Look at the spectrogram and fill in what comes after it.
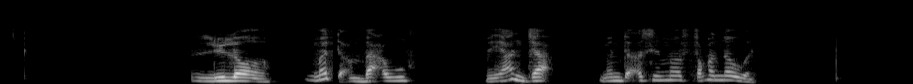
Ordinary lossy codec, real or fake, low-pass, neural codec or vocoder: AAC, 32 kbps; real; 5.4 kHz; none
